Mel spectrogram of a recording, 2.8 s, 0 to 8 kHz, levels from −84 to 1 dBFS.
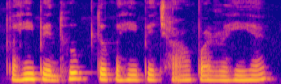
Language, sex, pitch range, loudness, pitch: Hindi, female, 165-195 Hz, -16 LUFS, 175 Hz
